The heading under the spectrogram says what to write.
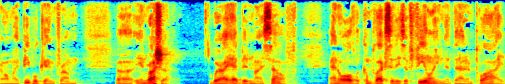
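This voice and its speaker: This man talks at a fairly quick pace, his very deep, low voice dark, mellow and somewhat breathy. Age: 60s. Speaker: composer. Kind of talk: interview.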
